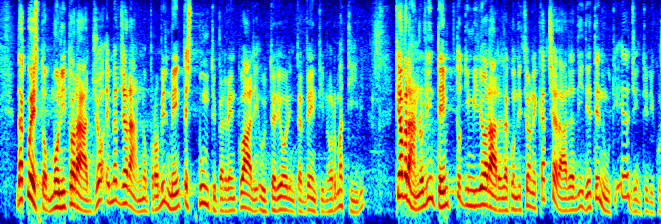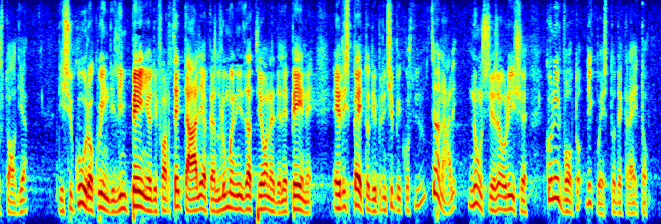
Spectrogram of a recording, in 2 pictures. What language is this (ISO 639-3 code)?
ita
